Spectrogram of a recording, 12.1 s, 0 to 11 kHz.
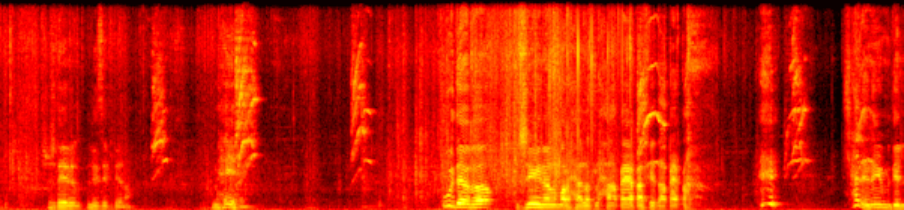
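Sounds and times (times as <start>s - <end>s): canary chirp: 0.6s - 4.0s, 4.6s - 6.3s, 7.7s - 12.0s.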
